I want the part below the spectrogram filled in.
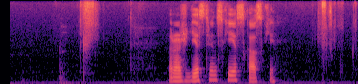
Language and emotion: Russian, neutral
